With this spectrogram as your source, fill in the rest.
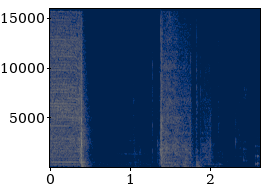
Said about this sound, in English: connected my electric drill to one end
